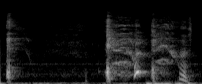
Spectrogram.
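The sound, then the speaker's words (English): A person coughs a few times in short, harsh bursts: one brief cough, a pause, then a quicker cluster of rough, throaty coughs at moderate loudness with no talk. “Excuse me. Got a little cough there.”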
